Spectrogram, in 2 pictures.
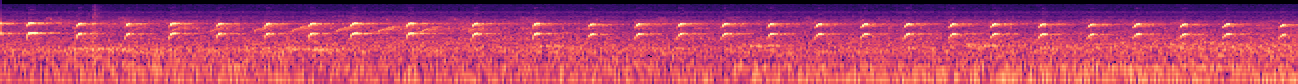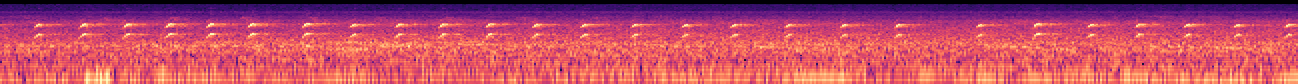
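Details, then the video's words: Asian palm squirrel, kept domestically, repeating quick bright chirps about four times a second in an even, unbroken run, somewhat quieter, against a soft steady background hiss. "Domestic Squirrels Sounds various versions | Asian Palm Squirrels"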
